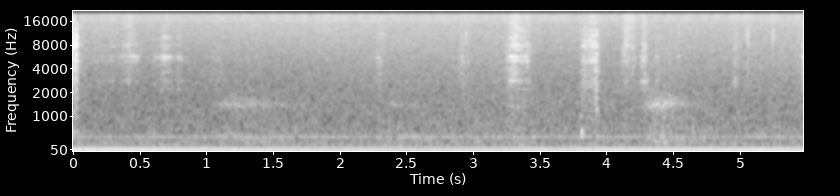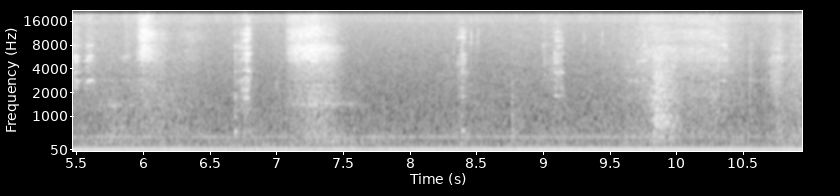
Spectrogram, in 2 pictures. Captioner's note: scratching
